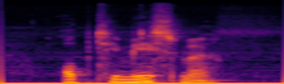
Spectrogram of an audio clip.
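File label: "optimisme", Dutch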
